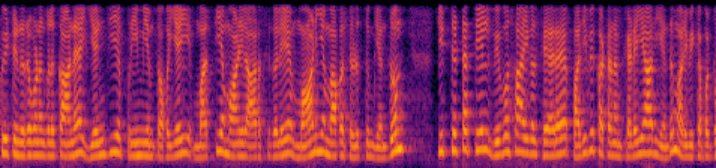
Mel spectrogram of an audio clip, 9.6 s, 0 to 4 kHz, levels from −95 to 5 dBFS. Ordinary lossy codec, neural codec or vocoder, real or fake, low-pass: none; autoencoder, 48 kHz, 128 numbers a frame, DAC-VAE, trained on Japanese speech; fake; 3.6 kHz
